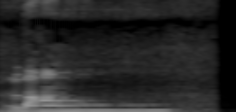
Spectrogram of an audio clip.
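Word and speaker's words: LAM: 好，那它的发音是 long long long。 L A N 哦，long 好，所以我们待会呢，在冥想之前呢，我们就可以先做这个手势跟做一个发音的调频来进入冥想。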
